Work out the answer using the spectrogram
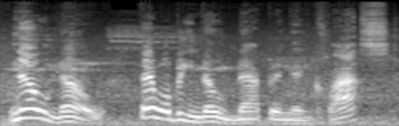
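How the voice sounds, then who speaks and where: A man plays a little female bird who teaches school in a children's storybook. The voice is high and swoops with chirpy, theatrical cheer and a bossy streak. Traffic-like outdoor noise sits clearly behind it. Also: huge pitch swings, unhurried.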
